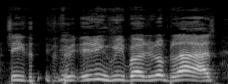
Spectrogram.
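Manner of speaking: slow, garbled Geordie attempt; failed Geordie accent. Contestant arguing for Bad Boys, badly faked Geordie accent. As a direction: stumble through a mangled Newcastle accent. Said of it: "that's not Geordie".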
